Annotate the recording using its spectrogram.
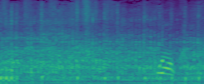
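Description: A dirt bike engine running at steady low revs while the bike rides along a trail, with a quick, even chug.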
